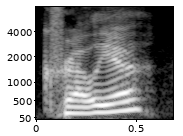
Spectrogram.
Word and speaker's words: Creglia: So my last name is pronounced Creglia, but it's spelled Creglia. Yeah, so it's not Creglia.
